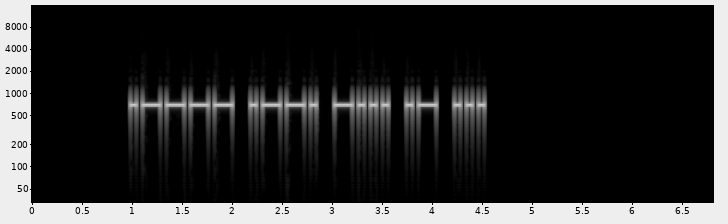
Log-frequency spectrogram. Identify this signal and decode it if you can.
Morse code, heard as a keyed tone, about 20 wpm, 700 Hz. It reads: 1PBAS
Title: Code Groups - 5 Letter:Numbers - 20wpm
